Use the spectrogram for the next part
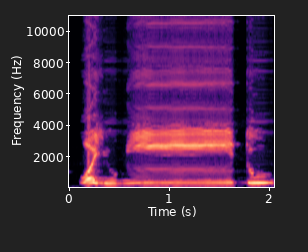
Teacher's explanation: میم کو یا ساکنہ کے ساتھ ملاتے ہوئے ایک الف کے برابر کھینچ کر پڑھیں گے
